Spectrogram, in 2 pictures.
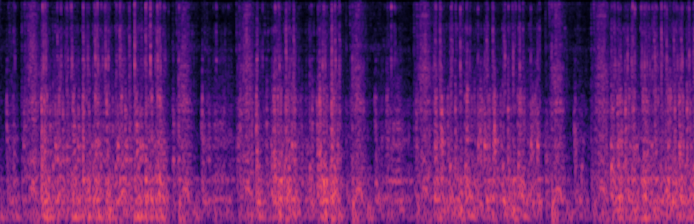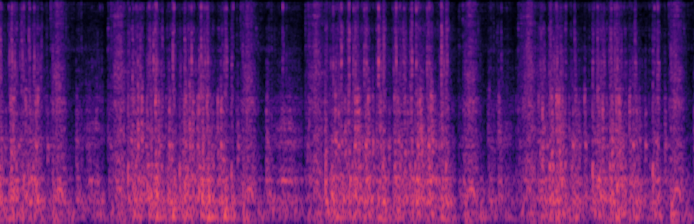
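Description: Machine runs with a harsh, uneven ratcheting clatter over the stitching rhythm, louder than it should be; cause not obvious by ear.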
